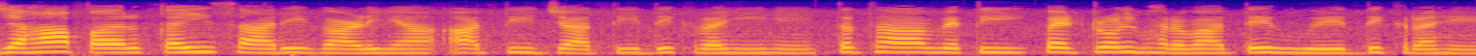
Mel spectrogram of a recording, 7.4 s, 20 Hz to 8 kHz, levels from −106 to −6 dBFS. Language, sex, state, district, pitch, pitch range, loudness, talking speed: Hindi, female, Maharashtra, Nagpur, 225 Hz, 210-240 Hz, -21 LUFS, 140 wpm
